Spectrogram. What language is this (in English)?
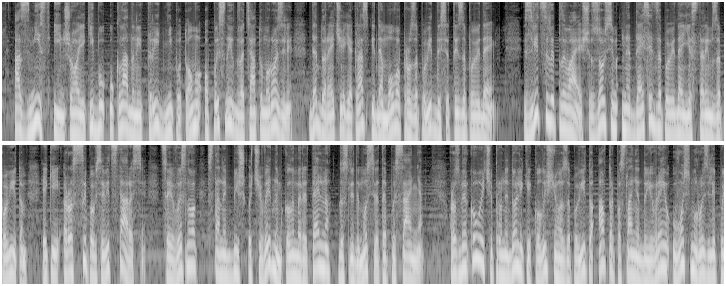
Ukrainian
